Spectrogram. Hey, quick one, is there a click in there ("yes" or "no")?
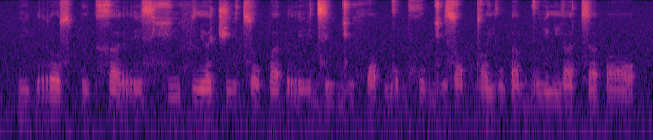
no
